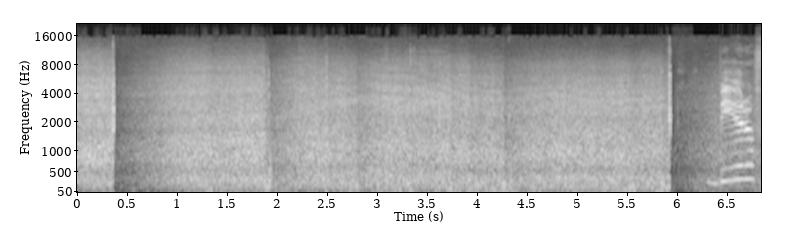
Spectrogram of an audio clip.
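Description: Ocean surf at a beach with surfers out, heard as a broad steady roar of waves mixed with heavy wind buffeting the microphone, briefly cut off twice, with a faint voice at the end.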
